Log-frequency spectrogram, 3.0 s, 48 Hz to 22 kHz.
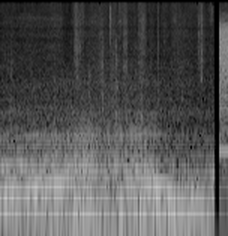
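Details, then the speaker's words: Warm BMW E39 M5 engine revved above about 2,500 rpm: a light metallic rattle rides on the rumble and appears only when warm. Worn, cracked plastic timing chain guides, with pieces found in the oil pan; guides and cam sensors are to be replaced. "Once you get around above almost 2,500 RPMs, you hear the rattle. Yeah, this is not a pleasing sound. The sound really only comes in when you warm the car up."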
